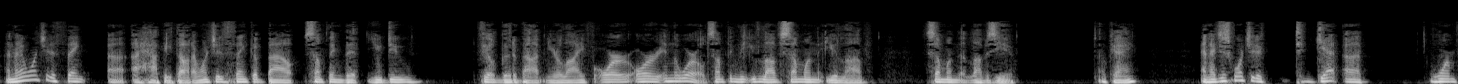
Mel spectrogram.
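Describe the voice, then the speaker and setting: A man's voice: fairly low pitch, mellow, slightly rough, no room sound, highs cut off. A man hosting a call-in radio advice show, talking in a chatty, coaching way and often restarting his sentences. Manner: chatty, self-interrupting, coaching tone. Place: radio studio.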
